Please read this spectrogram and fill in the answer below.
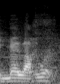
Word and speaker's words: מלח: I learned to pronounce it good Moroccan. Melach. Yeah, because in Hebrew accent it would be melach.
